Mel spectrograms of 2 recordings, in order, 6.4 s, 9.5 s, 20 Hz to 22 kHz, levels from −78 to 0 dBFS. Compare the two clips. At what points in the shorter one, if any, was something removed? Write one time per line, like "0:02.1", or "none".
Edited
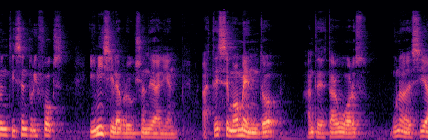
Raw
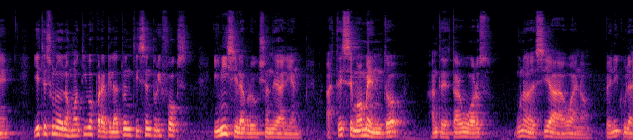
none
